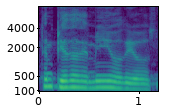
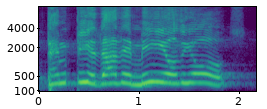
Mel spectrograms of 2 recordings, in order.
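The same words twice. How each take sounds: First: It is said flatly, without emotion. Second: It is said dramatically, with deep emotion.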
